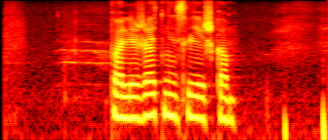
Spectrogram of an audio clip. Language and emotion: Russian, neutral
